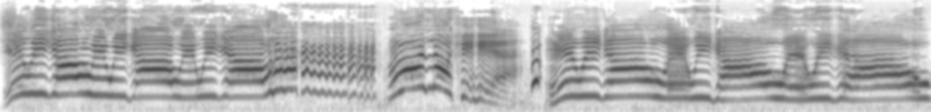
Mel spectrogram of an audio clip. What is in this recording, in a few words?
heweego ilikeitheer, gibbrish; Voice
